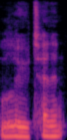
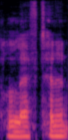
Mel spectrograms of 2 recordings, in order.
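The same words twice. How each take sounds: First: It uses the American pronunciation, like lootenant. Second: It uses the British pronunciation, like leftenant. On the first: The speaker calls it wrong. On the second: The speaker calls it right. "That's the correct way of saying it for you Americans"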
